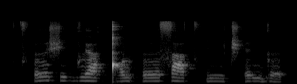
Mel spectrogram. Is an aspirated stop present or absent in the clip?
absent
